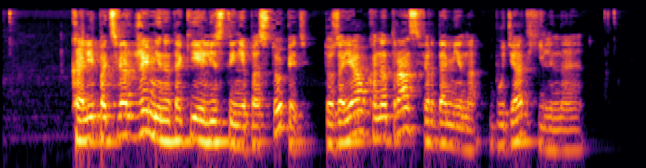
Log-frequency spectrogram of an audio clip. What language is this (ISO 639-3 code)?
bel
